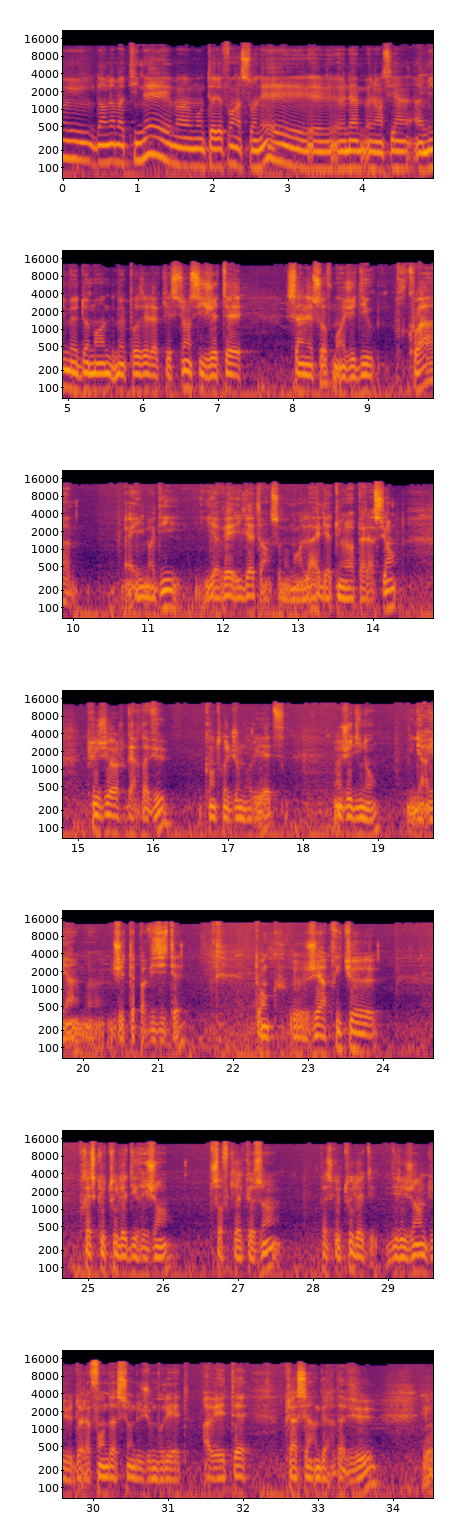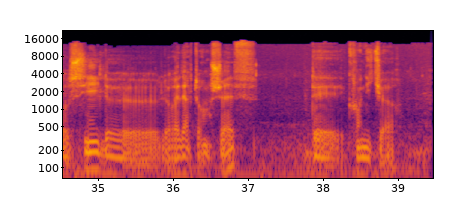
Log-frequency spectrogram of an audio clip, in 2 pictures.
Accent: Istanbul, Turkey; j'ai pu rentrer chez moi à Istanbul

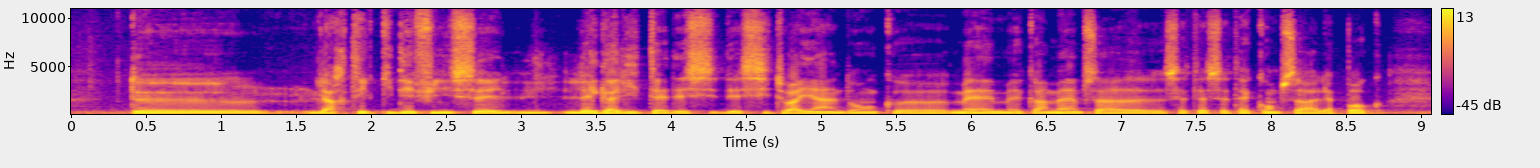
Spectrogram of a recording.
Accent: Istanbul, Turkey; j'ai pu rentrer chez moi à Istanbul

